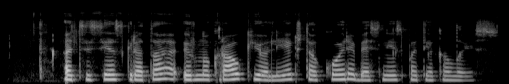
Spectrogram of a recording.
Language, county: Lithuanian, Telšiai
